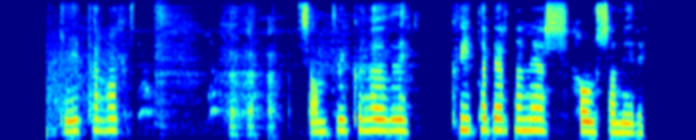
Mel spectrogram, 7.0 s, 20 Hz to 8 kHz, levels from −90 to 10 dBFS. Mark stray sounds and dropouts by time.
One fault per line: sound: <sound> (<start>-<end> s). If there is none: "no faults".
sound: laugh (1.4-2.9 s)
